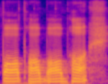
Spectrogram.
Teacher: प वाले वर्ग मतलब प फ ब भ, इन सब का उच्चारण किससे होता है? ओठ से, ओष्ठ से। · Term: प वर्ग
